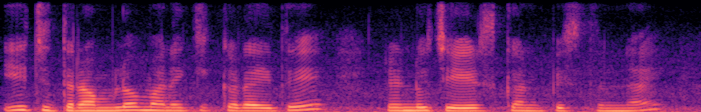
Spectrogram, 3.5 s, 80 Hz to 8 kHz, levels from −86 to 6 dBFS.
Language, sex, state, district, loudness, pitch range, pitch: Telugu, female, Telangana, Hyderabad, -16 LUFS, 200-225 Hz, 215 Hz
